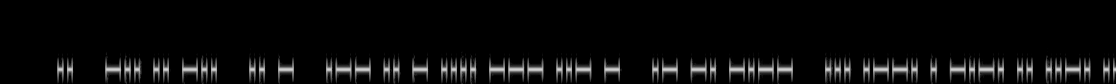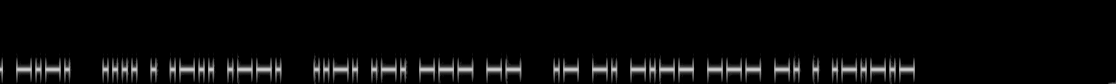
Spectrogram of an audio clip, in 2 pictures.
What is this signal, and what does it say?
Morse code, heard as a keyed tone, about 25 wpm, 700 Hz. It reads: I DID IT WITHOUT ANY SPECIFIC HELP FROM ANYONE.
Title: Sentences from Top 1000 Words - Review Part 3 - 25wpm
